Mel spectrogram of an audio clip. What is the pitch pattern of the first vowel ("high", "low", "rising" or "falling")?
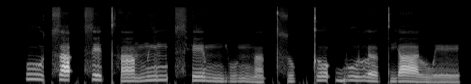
falling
